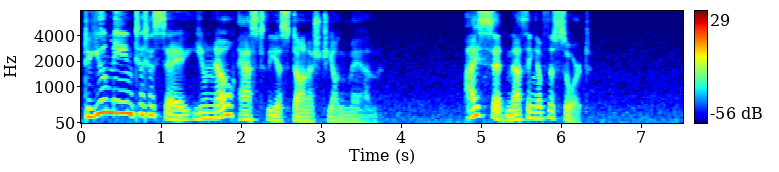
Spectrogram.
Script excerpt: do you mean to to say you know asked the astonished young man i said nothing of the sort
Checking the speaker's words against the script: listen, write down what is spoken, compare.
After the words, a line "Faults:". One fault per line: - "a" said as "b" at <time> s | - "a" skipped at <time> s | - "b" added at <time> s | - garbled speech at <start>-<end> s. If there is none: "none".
do you mean to to say you know asked the astonished young man i said nothing of the sort
Faults:
none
